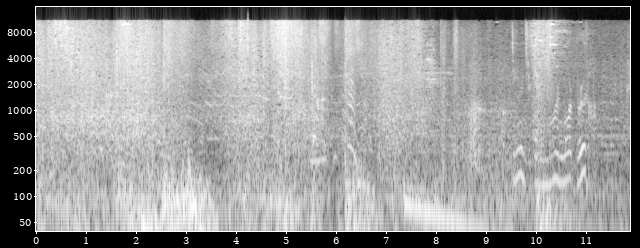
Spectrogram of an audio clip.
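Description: Punches and kicks thud in a close fight.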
